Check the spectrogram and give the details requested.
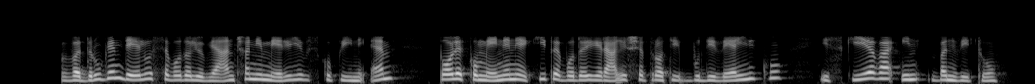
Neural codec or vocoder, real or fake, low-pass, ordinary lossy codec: autoencoder, 48 kHz, 32 numbers a frame, DAC-VAE, trained on Japanese speech; fake; 3.6 kHz; none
